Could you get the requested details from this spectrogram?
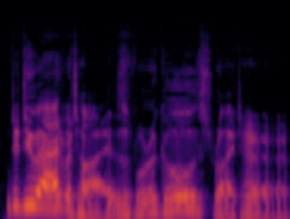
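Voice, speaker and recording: Putting on a character voice, a man speaks at a fairly slow pace in a medium pitch. His pitch swings very widely. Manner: spooky, eerie.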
